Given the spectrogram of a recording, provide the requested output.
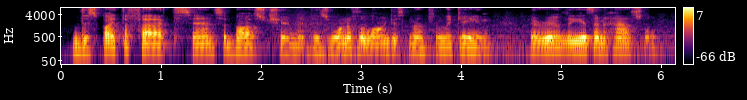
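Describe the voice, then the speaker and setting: Music plays in the background. The speaker talks at a moderate pace. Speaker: gaming YouTuber. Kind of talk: game commentary voice-over. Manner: quiet at some parts.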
